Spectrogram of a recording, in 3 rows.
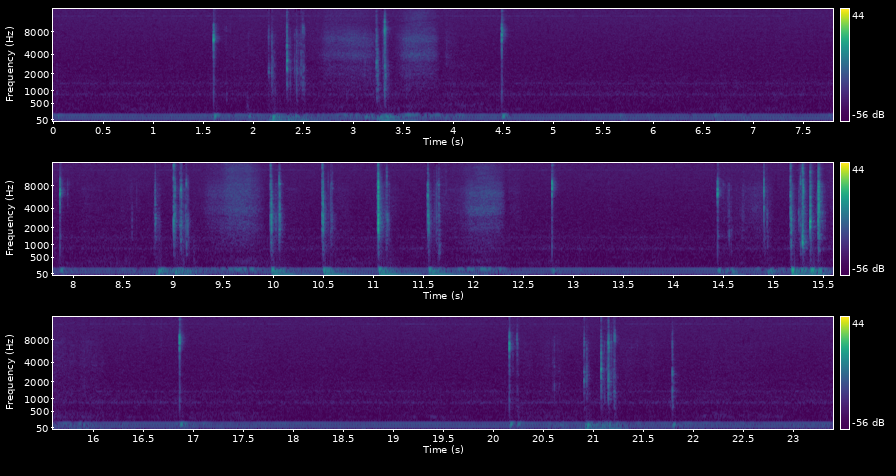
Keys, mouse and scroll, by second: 2.3 alt+a, 3.2 alt+l, 4.5-8.1 drag, 9.0 alt+a, 10.0 alt+l, 10.5 alt+l, 11.1 alt+l, 11.6 alt+l, 12.8-14.9 drag, 15.2 shift+d, 16.9-20.9 drag, 21.1 alt+a, 21.8-23.4 middle drag.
